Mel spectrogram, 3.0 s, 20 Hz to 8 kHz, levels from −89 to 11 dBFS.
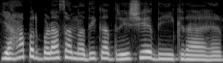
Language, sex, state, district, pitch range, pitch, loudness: Hindi, female, Jharkhand, Garhwa, 220-265 Hz, 250 Hz, -17 LUFS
